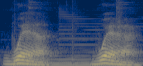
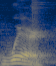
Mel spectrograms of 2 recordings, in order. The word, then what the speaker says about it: where: Where, que en inglés británico la R mucho no se pronuncia, se pronuncia where, ¿sí? Pero en inglés americano la R suena muy bien, where.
